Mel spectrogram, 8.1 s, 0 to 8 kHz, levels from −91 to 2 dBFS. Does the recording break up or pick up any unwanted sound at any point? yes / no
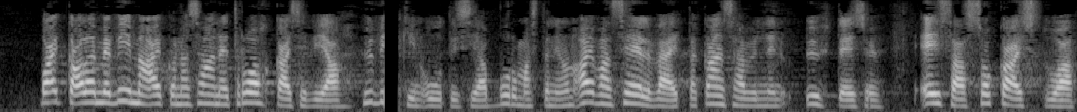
yes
